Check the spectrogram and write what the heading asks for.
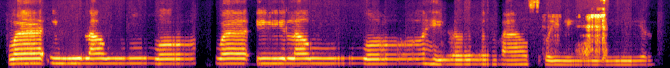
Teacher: Ketika ketemu tasdid jangan nyantai. Contohnya waallah la itu lnya jadi panjang.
